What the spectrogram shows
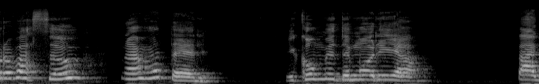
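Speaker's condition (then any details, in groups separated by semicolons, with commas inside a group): Cerebral palsy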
